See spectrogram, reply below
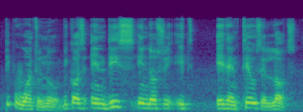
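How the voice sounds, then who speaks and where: Male interviewer, husky tone, probing, rephrases his questions. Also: fairly high pitch, animated, a little fast, dark tone. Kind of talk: on-camera interview.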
